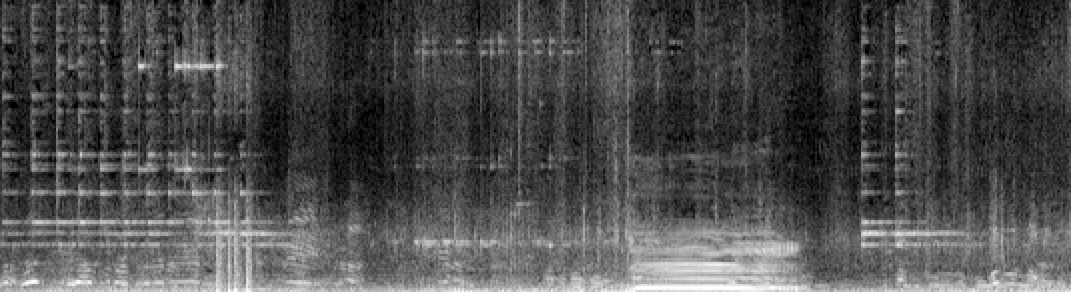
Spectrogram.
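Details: Bullock at Kashti cattle market, where Khillar-breed bulls and young bullocks are sold: one long, steady, harmonic-rich moo lasting about two seconds, amid a constant crowd murmur and voices.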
